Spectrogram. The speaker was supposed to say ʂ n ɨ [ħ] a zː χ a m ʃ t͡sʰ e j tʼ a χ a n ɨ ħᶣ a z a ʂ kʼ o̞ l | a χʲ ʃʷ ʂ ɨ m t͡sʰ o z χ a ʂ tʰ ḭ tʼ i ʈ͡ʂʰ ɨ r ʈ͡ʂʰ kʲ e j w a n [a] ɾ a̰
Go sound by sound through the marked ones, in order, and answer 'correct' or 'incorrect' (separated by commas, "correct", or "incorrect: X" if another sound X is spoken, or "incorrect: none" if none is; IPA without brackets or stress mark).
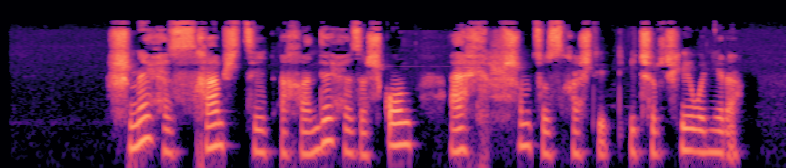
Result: correct, incorrect: i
